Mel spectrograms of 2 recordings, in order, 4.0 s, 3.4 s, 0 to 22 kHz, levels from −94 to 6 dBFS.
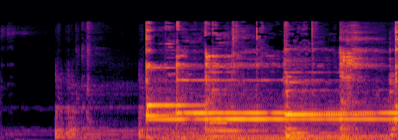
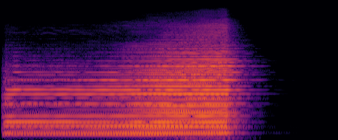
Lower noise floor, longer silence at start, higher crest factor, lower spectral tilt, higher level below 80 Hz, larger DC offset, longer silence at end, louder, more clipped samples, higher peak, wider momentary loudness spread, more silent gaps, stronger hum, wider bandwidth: second, -60 dBFS vs -79 dBFS; first, 0.55 s vs 0 s; about the same, 18 dB vs 18 dB; about the same, -3.5 dB/octave vs -3.5 dB/octave; first, -36 dBFS vs -68 dBFS; neither; second, 0 s vs 0.9 s; first, -17 LUFS vs -25 LUFS; neither; first, 0 dBFS vs -8 dBFS; second, 5 LU vs 11 LU; neither; neither; second, 12 kHz vs 16 kHz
